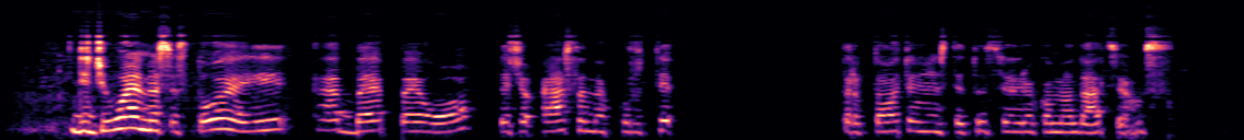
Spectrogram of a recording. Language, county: Lithuanian, Vilnius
